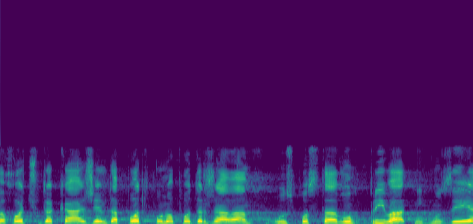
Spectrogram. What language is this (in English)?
Serbian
